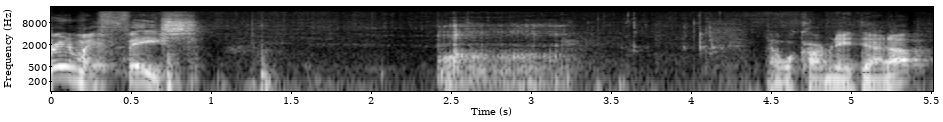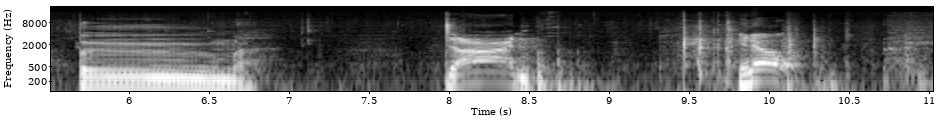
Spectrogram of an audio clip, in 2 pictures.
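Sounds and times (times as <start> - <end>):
liquid pouring into glass: 3.1 - 4.4.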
